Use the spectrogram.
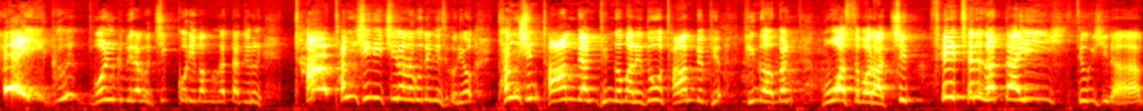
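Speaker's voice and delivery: high scolding retort, slowing at the end; hammed-up comeback to the husband; wife scolding husband over smoking; mock angry wife.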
